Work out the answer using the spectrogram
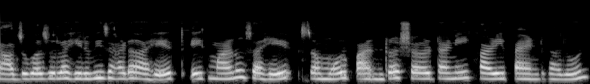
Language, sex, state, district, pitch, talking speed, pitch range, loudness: Marathi, female, Maharashtra, Sindhudurg, 265 Hz, 140 wpm, 255-280 Hz, -14 LUFS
